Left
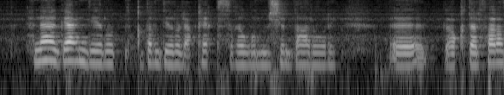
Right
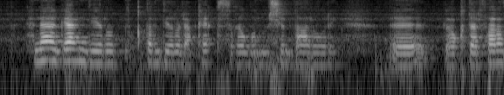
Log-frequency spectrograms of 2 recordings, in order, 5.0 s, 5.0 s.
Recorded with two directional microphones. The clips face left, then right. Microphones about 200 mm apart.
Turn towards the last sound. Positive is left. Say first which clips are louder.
# left 4 dB
turn(degrees=40)  # may be behind; listen again after turning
